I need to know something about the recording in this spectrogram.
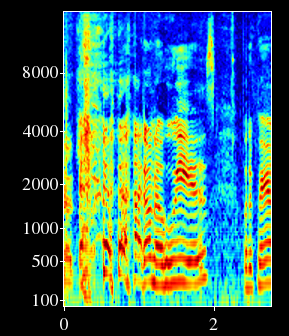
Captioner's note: laughs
